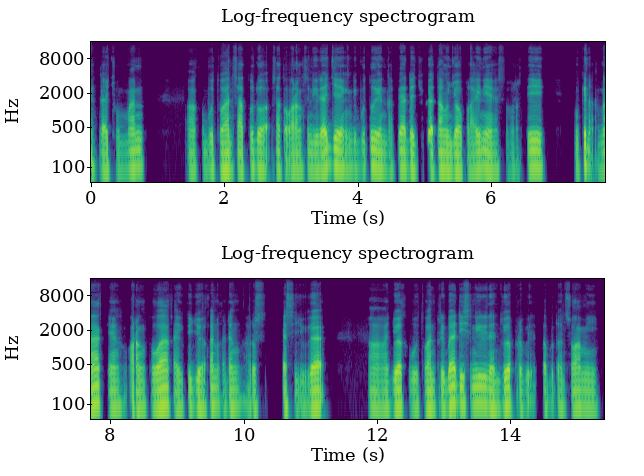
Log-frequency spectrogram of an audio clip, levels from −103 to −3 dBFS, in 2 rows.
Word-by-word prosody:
nggak 85 -2 -1
cuman, 95 +4 -3 0.7
eee, 90 0 -3
kebutuhan 90 -1 0
satu 90 +2 -1
dua 95 -1 +1
1 95 -1 -3
orang 90 -1 0
sendiri 90 0 -1
aja 105 -3 +4
yang 90 +1 -4
dibutuhin, 95 0 0
tapi 90 +3 0
ada 90 - +2
juga 85 0 +1
tanggung 90 -1 +2
jawab 85 -1 +2
lainnya, 90 0 +1
seperti 95 +3 -2 0.4
mungkin - - +1
anak 100 +3 +4
ya, 90 0 -1 0.2
orang 85 +1 +1
tua, 90 +3 +5
kayak 85 +1 -3
gitu 90 -1 +1
juga 85 - -3
kan 95 - -2
kadang 90 +1 -4
harus 85 -2 -6 0.3
kasih - - -5
juga, 90 +1 +5 0.8
eee, 85 -1 -3
juga 90 +1 +7
kebutuhan 85 0 -2
pribadi 100 +4 +4
sendiri 100 0 +2
dan 85 -1 +2
juga 95 +3 +5
pri - - -7 0.2
kebutuhan 85 - -7
suami, 85 0 -2
90 Hz, 165 wpm, -25 LUFS, 85-95 Hz, 0.8 s, juga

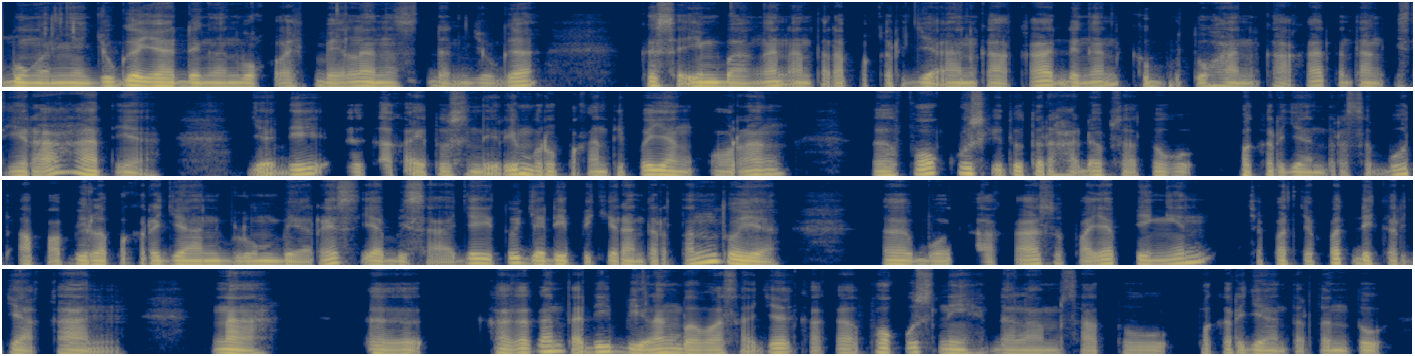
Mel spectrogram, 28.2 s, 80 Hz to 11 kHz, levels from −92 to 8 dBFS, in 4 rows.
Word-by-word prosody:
hubungannya 105 -1 +4
juga 120 +2 +7
ya 115 -1 +8
dengan 105 -1 +3
work 105 - -1
life 105 -1 -4
balance 110 -1 +2
dan 105 -1 -4
juga 105 +5 +1 0.6
keseimbangan 115 -1 +3
antara 105 -1 -2
pekerjaan 105 0 -2
Kakak 105 +7 0
dengan 115 +2 -1
kebutuhan 110 -2 -3
Kakak 135 +2 -4
tentang 110 -1 -3
istirahat 115 - +1
ya. 100 -3 -3 0.5
Jadi 140 +4 +2
e - - -17
Kakak 105 - -3
itu 110 - -3
sendiri 105 +3 -1
merupakan 110 -3 -1
tipe 130 +5 +1
yang 120 -5 +6 0.2
orang, 130 +7 0 0.5
eee, 110 - +3
fokus 160 +2 +3
gitu 120 - 0
terhadap 110 +2 -3
1 105 +1 -5 0.2
pekerjaan 105 -4 -2
tersebut - - -5
apabila 110 -1 0
pekerjaan 105 -1 +1
belum 105 -1 0
beres 110 +10 0
ya 110 - +3
bisa 100 -3 -4
aja 140 - +2
itu 150 +2 +3
jadi 115 -1 +3
pikiran 105 -1 -1
tertentu 135 - +5
ya, 95 -4 +4 0.5
eee, 115 -2 +3
buat 105 -2 -4
Kakak, 120 +6 -3
supaya 125 +1 -1
pingin 125 - 0 0.2
cepet-cepet - - -2
dikerjakan. - - -2 0.5
Nah, 105 -2 +4 0.5
eee, 105 -1 0 0.3
Kakak 125 +1 +1
kan 160 +1 +4
tadi 155 +3 +2
bilang 120 0 +2
bahwasanya 105 +5 0
Kakak 120 -1 -6
fokus 135 0 -1
nih 110 -2 0
dalam 105 -1 -4
1 105 0 -7 0.2
pekerjaan 105 -4 -3
tertentu, 100 0 -3
110 Hz, 145 wpm, -25 LUFS, 105-120 Hz, 0.6 s, ya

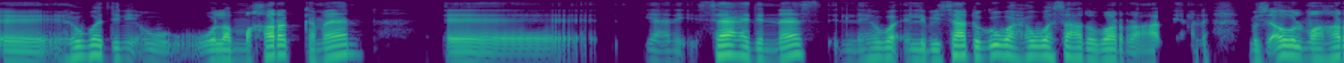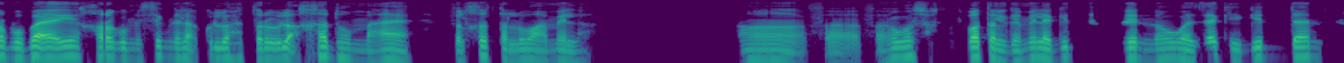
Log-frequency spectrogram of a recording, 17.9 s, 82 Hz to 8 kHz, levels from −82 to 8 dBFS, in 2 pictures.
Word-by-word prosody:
آآ 100 +3 -2
هو 140 +4 +1
ديني 125 -4 -6
أوي. 105 -4 -10
ولما 110 +3 0
خرج 145 +2 +7
كمان، 145 +8 +2 0.6
آآ 85 -4 -4 0.3
يعني - - -10
ساعِد 150 -5 +6
الناس 140 +8 +1
اللي 105 +2 -12
هو 125 +1 +2
اللي 110 -2 -5
بيساعده 135 +6 +4
جوّه 150 +1 +3
هو 140 +1 +2
ساعده 130 -3 +1
برّه. 115 0 +2
ع - - -5 0.2
يعني - - -16 0.3
مش 105 - -7
أول 145 -2 +5
ما 120 - +5
هربوا 125 0 +1
بقى 130 -1 +7
إيه، 135 +2 +3
خرجوا 130 -2 -1
من - - -17
السجن، 130 +2 -8
لأ 125 - -1
كل 125 -1 -5
واحد 125 -1 -3
طريقه، 120 +1 -1
لأ، - - +4
أخدهم 125 -5 -3
معاه 110 0 -1 0.2
في - - -31
الخطة 135 -4 -3
اللي 110 +1 -5
هو 115 - 0
عاملها. 100 -1 -5 1.0
آه 110 -4 -5
ف - - -15
فهو 130 +4 -5
شخصية 135 - -12
بطل 125 -5 +3
جميلة 120 +4 0
جدًا، 130 +2 -9 0.3
تبين 125 0 +1
إن 115 - -10
هو 120 0 -1
ذكي 115 +1 -2
جدًا. 130 +2 -2
125 Hz, 180 wpm, -25 LUFS, 110-135 Hz, 1.0 s, خرج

